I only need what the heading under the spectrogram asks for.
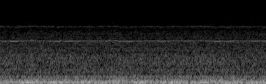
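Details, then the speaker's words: Toyota Avalon climbing Santa Margarita Pass at mile 412, right after A/C switched on: faint but noticeable steady high squeal over low road and engine drone under load; cause undetermined. "you might be able to hear, I got this loud, well, it's not loud, but it's loud enough squealing sound. Doesn't sound promising."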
